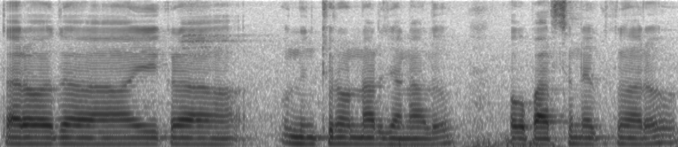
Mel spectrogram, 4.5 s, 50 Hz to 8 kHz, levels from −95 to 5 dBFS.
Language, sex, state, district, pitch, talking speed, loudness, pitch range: Telugu, male, Andhra Pradesh, Manyam, 120 Hz, 120 wpm, -16 LUFS, 120-125 Hz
